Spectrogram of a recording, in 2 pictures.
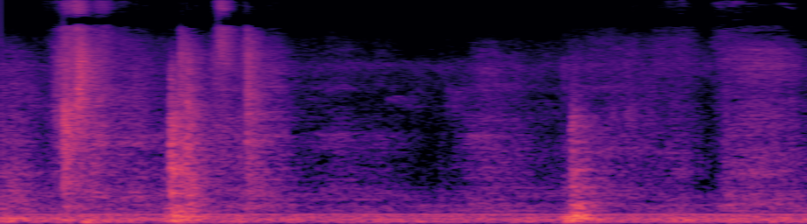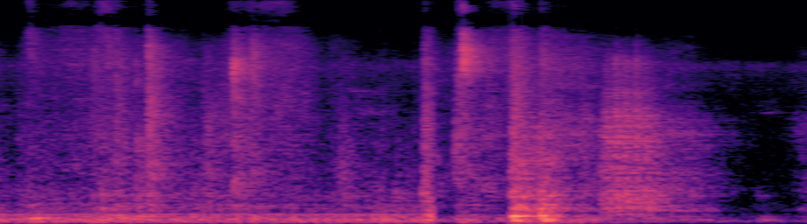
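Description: A double-sink vanity countertop knocking and scraping against its cabinet as it is lifted and tipped up on edge. There are a few sharp knocks in the first two seconds, another about four seconds in, and a cluster near the end, with quieter shuffling between.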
